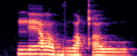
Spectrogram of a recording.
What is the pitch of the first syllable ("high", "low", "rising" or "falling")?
high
